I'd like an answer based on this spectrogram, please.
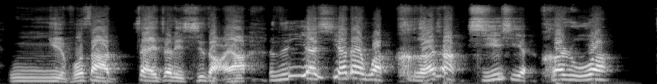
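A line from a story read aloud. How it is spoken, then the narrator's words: Lewd laugh. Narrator (Chinese): 猪八戒这个笑，那可不是好笑，一股的邪淫之气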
